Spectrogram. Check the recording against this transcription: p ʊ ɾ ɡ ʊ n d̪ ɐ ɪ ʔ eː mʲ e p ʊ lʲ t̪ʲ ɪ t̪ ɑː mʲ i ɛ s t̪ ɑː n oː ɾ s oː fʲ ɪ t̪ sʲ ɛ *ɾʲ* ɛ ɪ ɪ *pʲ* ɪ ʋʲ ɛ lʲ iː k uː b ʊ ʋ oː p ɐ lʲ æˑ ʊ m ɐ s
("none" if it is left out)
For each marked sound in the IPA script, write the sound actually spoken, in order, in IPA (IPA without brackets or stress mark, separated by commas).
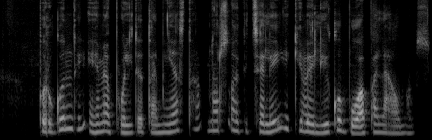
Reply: lʲ, kʲ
